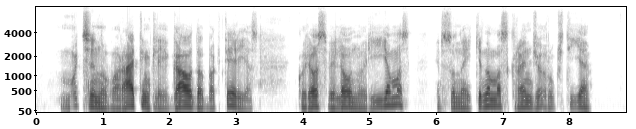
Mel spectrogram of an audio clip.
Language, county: Lithuanian, Vilnius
